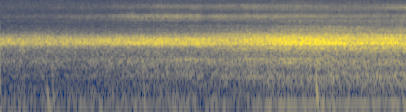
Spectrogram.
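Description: XPT diesel passenger train passing close by: a steady rolling rush from the carriages, growing louder as the rear diesel power car comes level near the end, with a low engine hum underneath.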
